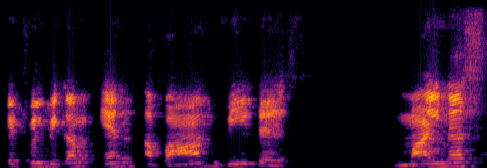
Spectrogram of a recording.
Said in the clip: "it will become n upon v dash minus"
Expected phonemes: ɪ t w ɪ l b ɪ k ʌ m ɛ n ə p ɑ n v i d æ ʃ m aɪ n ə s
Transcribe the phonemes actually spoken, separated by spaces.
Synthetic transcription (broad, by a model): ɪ t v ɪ l b ɪ k ʌ m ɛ n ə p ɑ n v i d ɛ s m aɪ n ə s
